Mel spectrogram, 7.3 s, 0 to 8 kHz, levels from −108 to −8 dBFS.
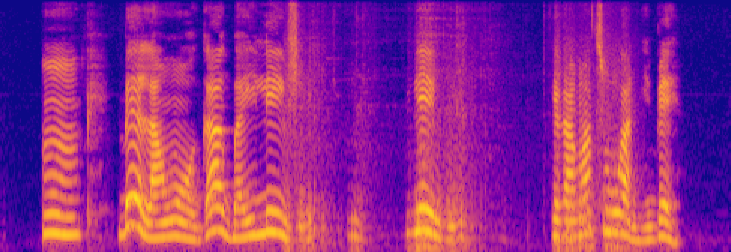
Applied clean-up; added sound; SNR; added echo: neural mask model RNNoise.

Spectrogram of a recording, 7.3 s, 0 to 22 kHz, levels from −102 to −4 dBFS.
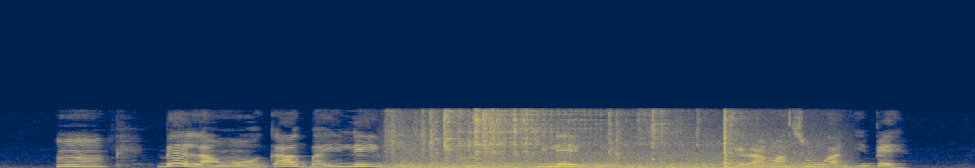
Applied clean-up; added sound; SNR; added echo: none; Coin (dropping); -1 dB; none.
